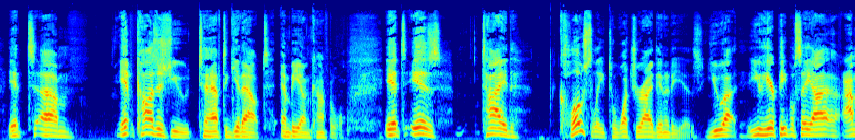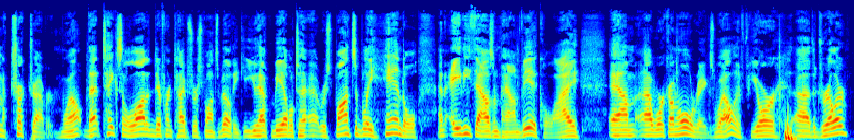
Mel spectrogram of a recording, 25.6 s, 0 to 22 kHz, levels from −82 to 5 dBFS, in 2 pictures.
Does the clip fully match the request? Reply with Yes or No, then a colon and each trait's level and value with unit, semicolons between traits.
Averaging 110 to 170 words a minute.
Yes: average, 160 wpm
